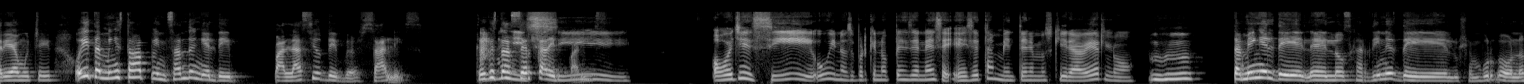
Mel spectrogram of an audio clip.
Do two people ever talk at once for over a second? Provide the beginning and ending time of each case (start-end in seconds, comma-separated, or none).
4.8-6.1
